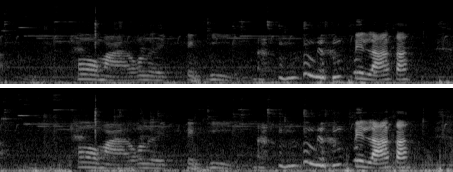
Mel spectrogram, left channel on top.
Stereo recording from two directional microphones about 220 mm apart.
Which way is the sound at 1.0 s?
10° left (ahead or behind).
